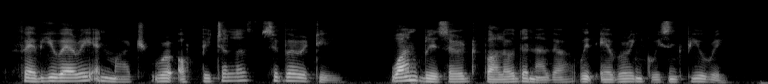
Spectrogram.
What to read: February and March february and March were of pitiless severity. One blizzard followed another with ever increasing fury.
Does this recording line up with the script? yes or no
no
